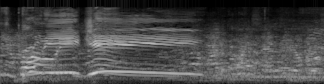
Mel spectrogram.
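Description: Young children's voices talking and calling out, high-pitched, with one long drawn-out call that slowly falls in pitch about a second in.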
